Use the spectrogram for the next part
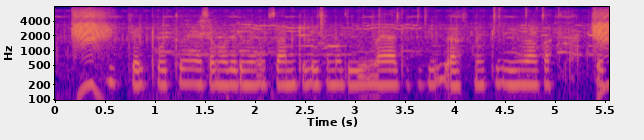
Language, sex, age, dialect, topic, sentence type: Hindi, female, 25-30, Marwari Dhudhari, banking, statement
